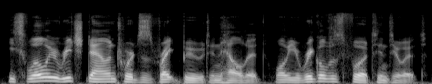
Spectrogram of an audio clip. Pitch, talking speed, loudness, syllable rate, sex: 105 Hz, 250 wpm, -17 LUFS, 5.9 syllables/s, male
